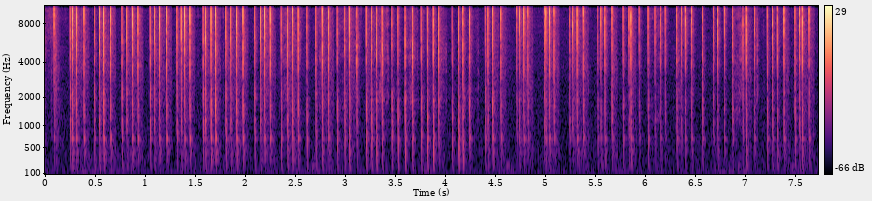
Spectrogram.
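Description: Long red acrylic nails tap and scratch quickly across the body and glittery label of a hand-sized white plastic Bath & Body Works lotion bottle with a flip cap, hollow and probably full. The result is a steady run of crisp, bright clicks and scrapes with almost no low end, each one stopping dead with no ring.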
